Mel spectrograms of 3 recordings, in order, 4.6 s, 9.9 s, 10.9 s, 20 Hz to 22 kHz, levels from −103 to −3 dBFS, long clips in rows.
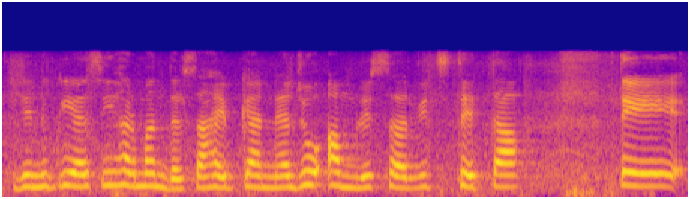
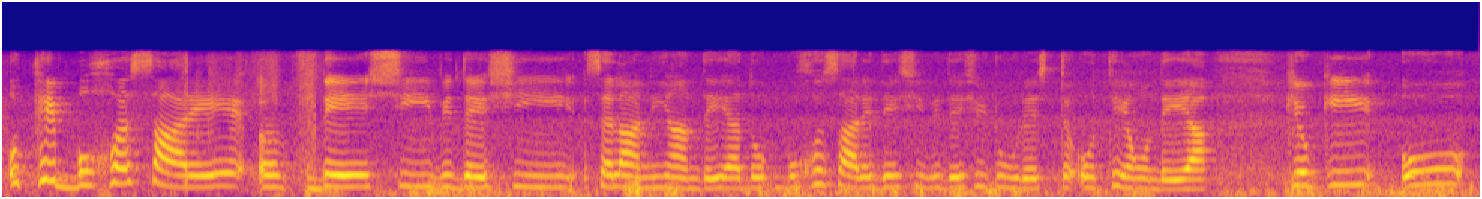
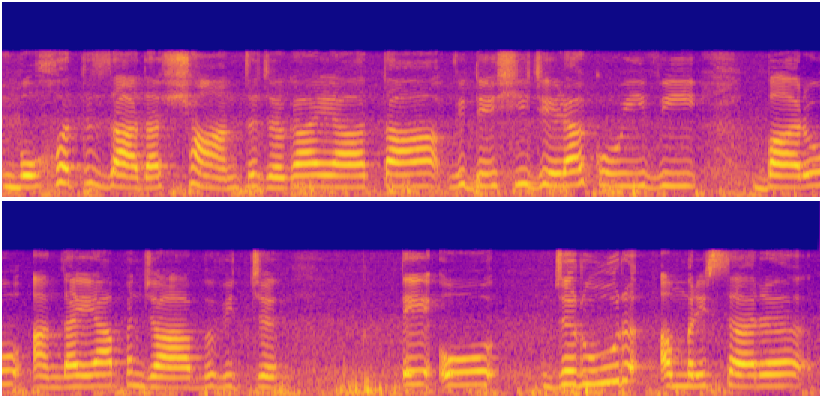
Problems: background sounds at intervals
